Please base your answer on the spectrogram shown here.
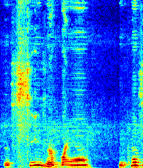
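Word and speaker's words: Siser: personally like Cesar brand it's spelled s i s r pronounced like Caesar and this is um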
